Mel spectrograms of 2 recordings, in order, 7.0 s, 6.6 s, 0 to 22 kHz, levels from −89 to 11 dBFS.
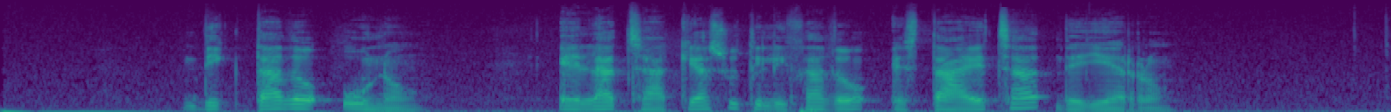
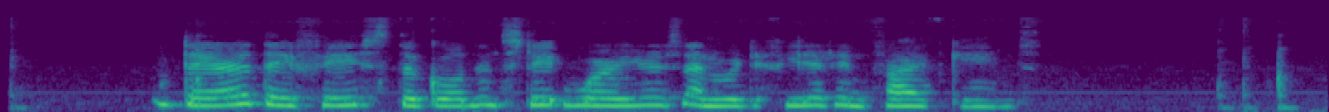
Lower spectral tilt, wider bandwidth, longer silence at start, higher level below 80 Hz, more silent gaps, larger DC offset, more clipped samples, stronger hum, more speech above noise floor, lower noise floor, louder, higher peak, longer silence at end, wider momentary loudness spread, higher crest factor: second, -3 dB/octave vs -6.5 dB/octave; first, over 20 kHz vs 7.4 kHz; second, 0 s vs 0.75 s; first, -54 dBFS vs -64 dBFS; neither; neither; neither; neither; second, 28 dB vs 45 dB; second, -59 dBFS vs -66 dBFS; second, -31 LUFS vs -22 LUFS; second, -12 dBFS vs -6 dBFS; second, 0 s vs 0.2 s; second, 10 LU vs 15 LU; first, 22 dB vs 16 dB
